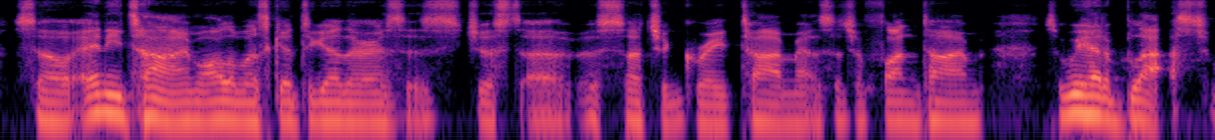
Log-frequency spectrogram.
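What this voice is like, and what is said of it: Hoarse, strained voice. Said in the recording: “That's how I lost my voice.”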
